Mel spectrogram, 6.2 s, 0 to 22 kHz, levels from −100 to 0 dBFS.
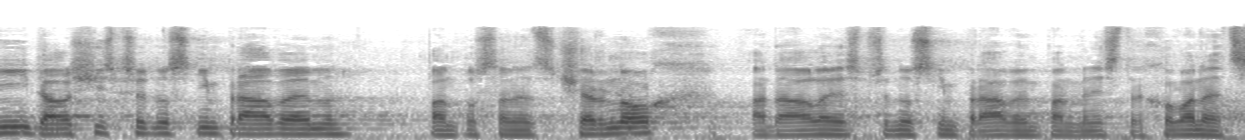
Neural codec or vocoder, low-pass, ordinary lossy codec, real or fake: vocoder, 44.1 kHz, 128 mel bands, Pupu-Vocoder; 10.8 kHz; MP3, 64 kbps; fake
